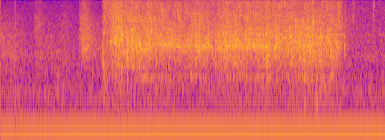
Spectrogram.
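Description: Warm water runs steadily from a tap into a container for a recipe, a close, continuous splashing gush lasting about three seconds over a low steady hum.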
